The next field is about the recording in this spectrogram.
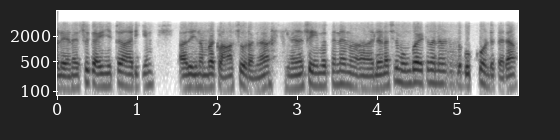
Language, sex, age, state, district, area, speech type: Malayalam, male, 18-30, Kerala, Idukki, rural, conversation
